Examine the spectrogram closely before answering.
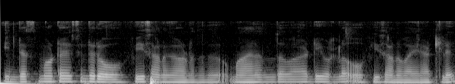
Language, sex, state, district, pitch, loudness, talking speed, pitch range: Malayalam, male, Kerala, Wayanad, 115 Hz, -21 LUFS, 145 wpm, 105-125 Hz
